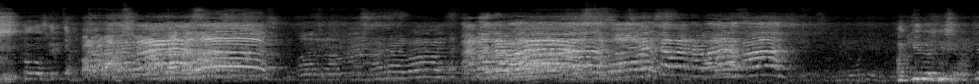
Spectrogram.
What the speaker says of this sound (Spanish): Todos gritan Barrabás.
